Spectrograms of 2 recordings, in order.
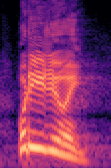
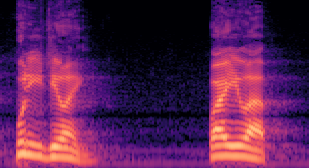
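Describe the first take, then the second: First: Sharp, much higher and louder question; father startling his toddler with a loud, high snap; startled snap. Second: Annoyed, clipped questions rising louder; father snapping at his daughter for getting up early; irritated snap. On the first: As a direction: bark it out so the child jumps. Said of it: "startled her". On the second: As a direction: snap at the child for interrupting. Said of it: "I'd be like". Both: Retold or imitated.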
